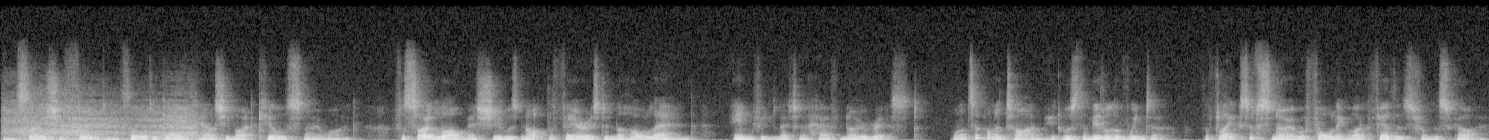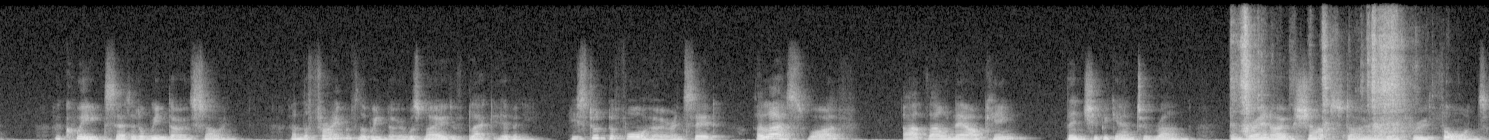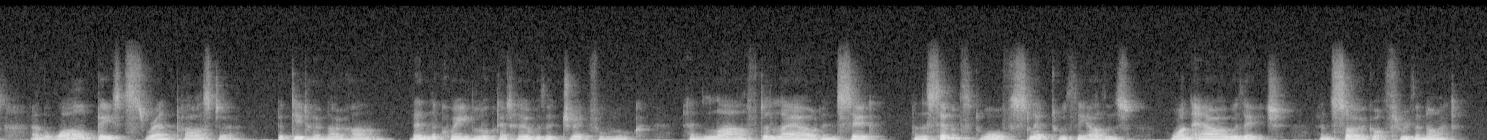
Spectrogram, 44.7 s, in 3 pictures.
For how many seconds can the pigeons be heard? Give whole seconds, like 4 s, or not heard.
2 s.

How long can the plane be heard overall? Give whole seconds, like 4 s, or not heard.
2 s.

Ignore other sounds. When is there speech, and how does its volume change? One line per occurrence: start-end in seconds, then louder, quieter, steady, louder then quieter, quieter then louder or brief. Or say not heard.
0.0-44.6 steady.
